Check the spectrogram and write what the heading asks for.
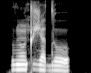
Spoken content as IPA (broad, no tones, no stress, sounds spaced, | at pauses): ð õ t ʒ a d o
